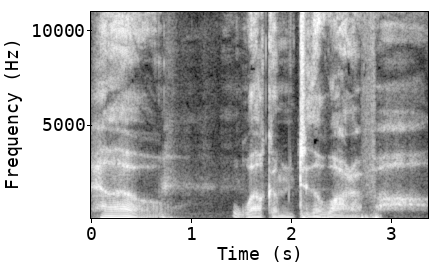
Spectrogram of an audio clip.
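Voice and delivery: spa-style ASMR host voice. Planning a Zen ASMR video for the next episode, a host demos: Zen ASMR voice. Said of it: "We're going to make a Zen ASMR video. Like".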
